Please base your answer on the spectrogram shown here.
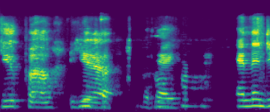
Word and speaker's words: Yupo: Am I pronouncing it correctly? Is it Yupo? It's Yupo, yeah.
